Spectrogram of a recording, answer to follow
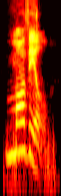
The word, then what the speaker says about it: mobile: cuando la estamos pronunciando nosotros decimos mobile, y esa E nos queda como si fuera insonora.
